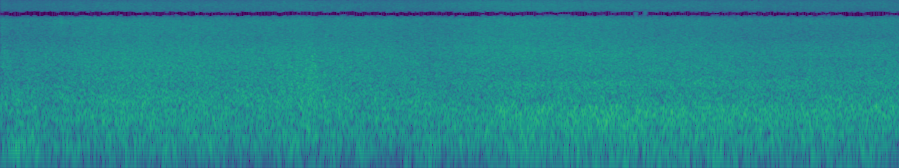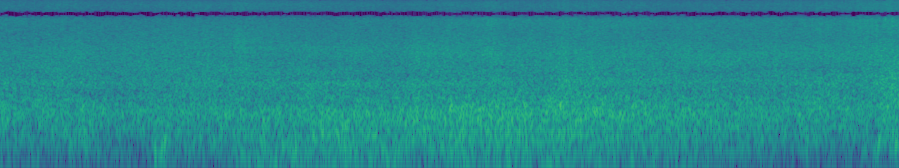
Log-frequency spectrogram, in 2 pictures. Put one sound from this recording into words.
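Waves break and wash onto the shore with a steady rushing roar.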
